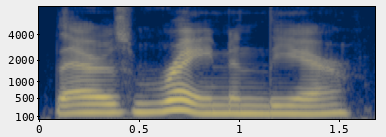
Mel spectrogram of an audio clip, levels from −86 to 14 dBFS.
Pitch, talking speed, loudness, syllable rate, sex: 175 Hz, 180 wpm, -15 LUFS, 4.2 syllables/s, female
